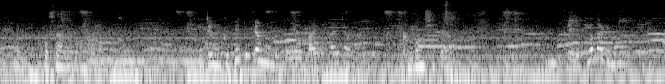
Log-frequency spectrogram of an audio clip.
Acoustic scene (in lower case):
cafe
